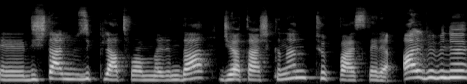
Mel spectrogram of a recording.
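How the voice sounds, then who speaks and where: On a very clean recording with a silent background, a woman with a fairly high pitch speaks at a moderate pace with lively intonation. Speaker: culture and arts show host. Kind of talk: event agenda presentation to camera. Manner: many filler hesitations.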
